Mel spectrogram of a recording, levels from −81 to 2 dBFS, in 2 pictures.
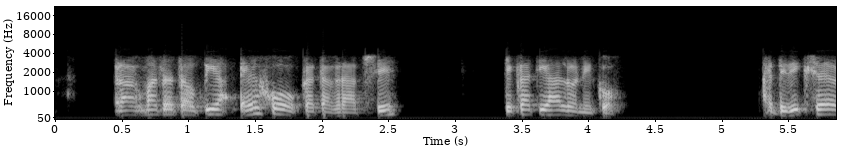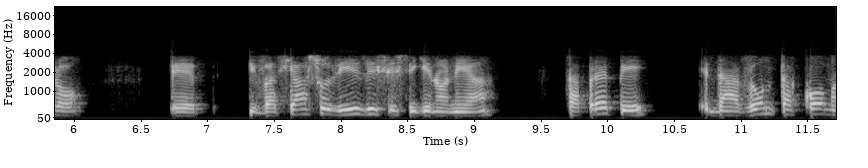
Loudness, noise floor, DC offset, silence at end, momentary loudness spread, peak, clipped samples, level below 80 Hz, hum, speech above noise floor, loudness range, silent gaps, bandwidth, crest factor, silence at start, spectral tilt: -18 LUFS; -70 dBFS; under 0.1%; 0 s; 7 LU; 0 dBFS; under 0.1%; -68 dBFS; none; 52 dB; 3 LU; none; 4.7 kHz; 20 dB; 0.45 s; -6.5 dB/octave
